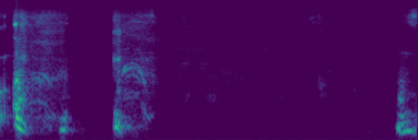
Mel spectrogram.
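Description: A person coughing: two short coughs in the first second.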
